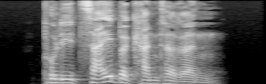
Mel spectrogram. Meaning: inflection of polizeibekannt: 1. strong genitive masculine/neuter singular comparative degree 2. weak/mixed genitive/dative all-gender singular comparative degree
- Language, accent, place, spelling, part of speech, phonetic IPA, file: German, Germany, Berlin, polizeibekannteren, adjective, [poliˈt͡saɪ̯bəˌkantəʁən], De-polizeibekannteren.ogg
